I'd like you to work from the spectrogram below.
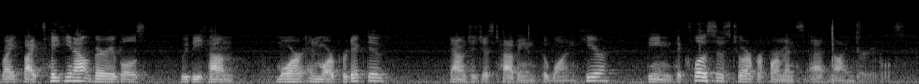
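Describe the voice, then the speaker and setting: A man's medium-pitched voice with lively intonation and audible room echo. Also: moderate pace. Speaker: university lecturer. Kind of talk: lecture. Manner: hesitant, many fillers.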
